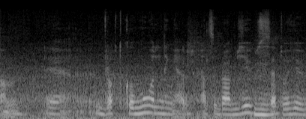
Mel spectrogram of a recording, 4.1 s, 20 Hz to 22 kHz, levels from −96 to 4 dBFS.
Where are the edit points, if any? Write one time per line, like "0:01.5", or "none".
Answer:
0:01.4
0:03.0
